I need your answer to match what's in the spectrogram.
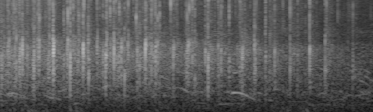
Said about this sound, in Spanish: Denle al Señor un aplauso.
